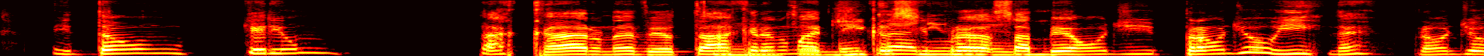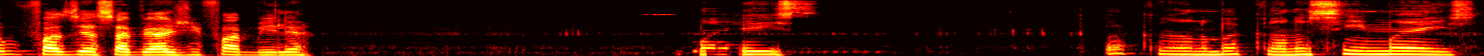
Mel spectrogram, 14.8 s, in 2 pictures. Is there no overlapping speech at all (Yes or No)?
No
